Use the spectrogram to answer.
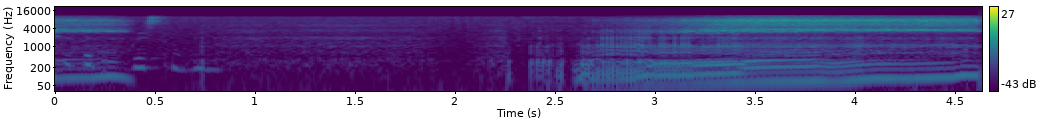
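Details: Girl snoring while asleep: low, rattling snoring that turns into a loud, sustained, tonal buzzing snore, with brief background voices at the start; snoring.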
